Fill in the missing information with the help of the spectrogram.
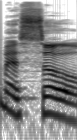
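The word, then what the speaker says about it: Meursault: I've been saying Mesol a lot lately because I've been in circles that are pronouncing his name correctly. I don't want to respect the French language!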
